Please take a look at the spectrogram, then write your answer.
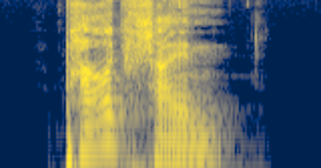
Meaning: parking ticket, car park ticket
- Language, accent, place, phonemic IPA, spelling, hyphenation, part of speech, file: German, Germany, Berlin, /ˈparkʃaɪ̯n/, Parkschein, Park‧schein, noun, De-Parkschein.ogg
